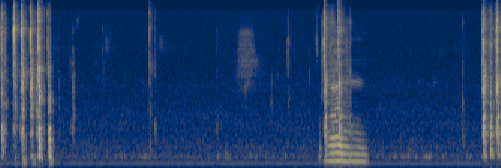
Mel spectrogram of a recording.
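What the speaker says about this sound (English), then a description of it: "to start our text, we just simply type what we want" Text is typed on a computer keyboard for a design project, with quick bursts of crisp keystrokes at the start and end, sparse single clicks in the quiet between, and a short voiced sound in the middle.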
